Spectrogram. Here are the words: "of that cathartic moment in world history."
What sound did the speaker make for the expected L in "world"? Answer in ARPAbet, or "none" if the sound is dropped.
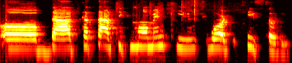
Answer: none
